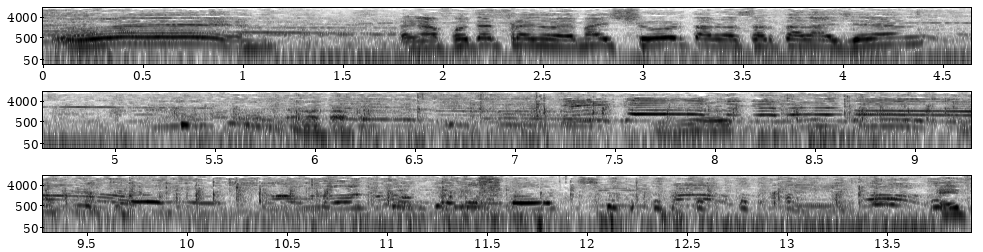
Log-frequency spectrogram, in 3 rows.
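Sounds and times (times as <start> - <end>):
raised shouts: 0.0 - 1.9, 6.4 - 10.0
crowd of neighbours cheering and calling out at a farewell: 0.0 - 13.9
speech: 0.1 - 1.2, 1.8 - 4.6, 5.3 - 6.5, 7.8 - 8.2, 11.3 - 12.5, 13.7 - 13.9
laughter: 5.1 - 13.9.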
